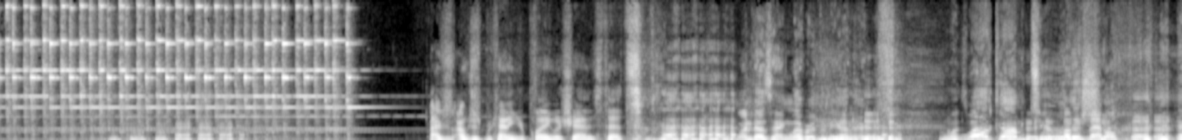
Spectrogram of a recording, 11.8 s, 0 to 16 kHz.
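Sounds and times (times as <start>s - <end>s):
small bell ringing in a rapid trill: 0.0s - 5.3s
laughter: 1.1s - 2.6s, 6.3s - 9.2s, 10.2s - 11.8s
speech: 1.1s - 2.8s, 4.3s - 11.8s.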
